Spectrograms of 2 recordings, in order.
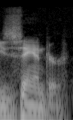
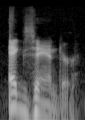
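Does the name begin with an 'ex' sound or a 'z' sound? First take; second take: z sound; ex sound. First: The name begins with a z sound. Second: The name begins with an ex sound. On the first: The speaker calls it right. "would be the correct pronunciation" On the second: The speaker calls it wrong. "It wouldn't be Exander"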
